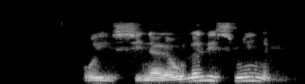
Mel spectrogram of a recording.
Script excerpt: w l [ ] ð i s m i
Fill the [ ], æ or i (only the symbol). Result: æ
